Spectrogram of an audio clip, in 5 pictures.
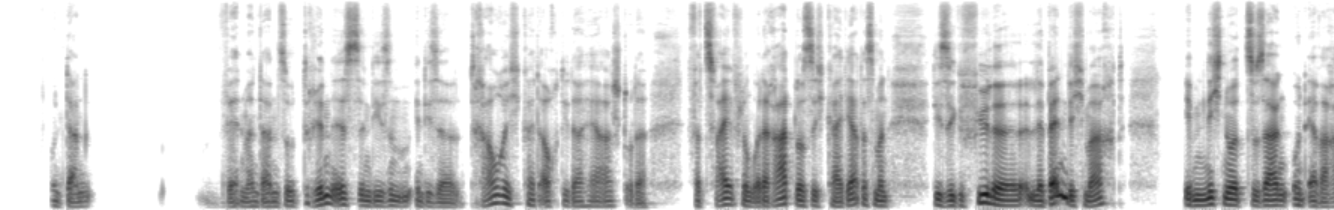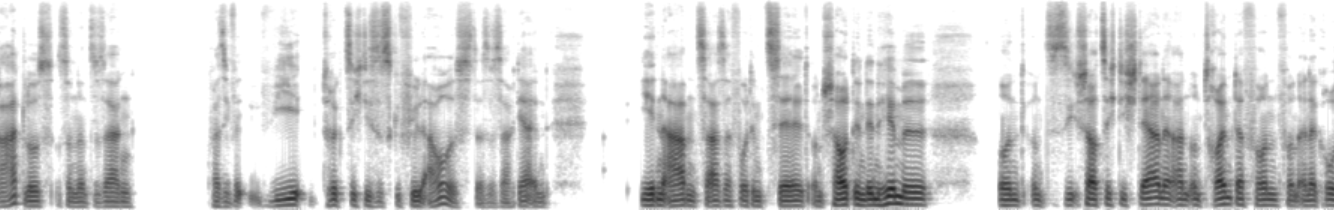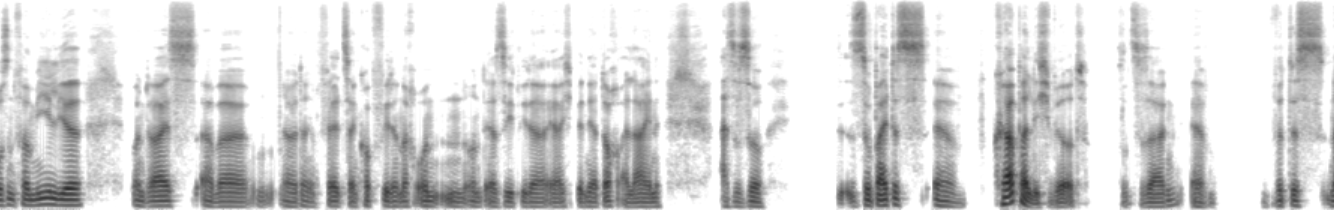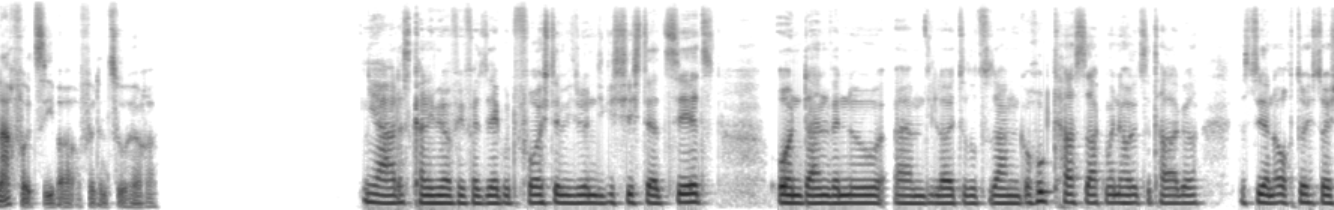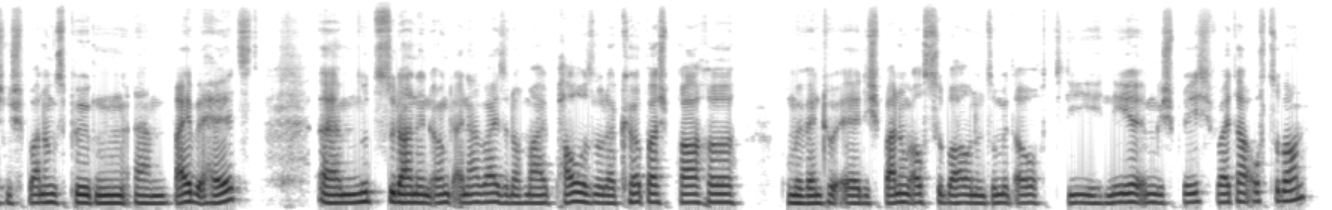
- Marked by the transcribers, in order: none
- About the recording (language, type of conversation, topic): German, podcast, Wie baust du Nähe auf, wenn du eine Geschichte erzählst?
